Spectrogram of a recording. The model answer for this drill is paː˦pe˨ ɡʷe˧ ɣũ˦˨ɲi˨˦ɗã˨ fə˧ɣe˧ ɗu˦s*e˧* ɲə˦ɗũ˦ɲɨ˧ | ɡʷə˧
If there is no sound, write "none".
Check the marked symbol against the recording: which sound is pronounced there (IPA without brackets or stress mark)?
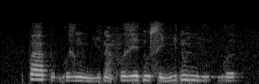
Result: e˧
